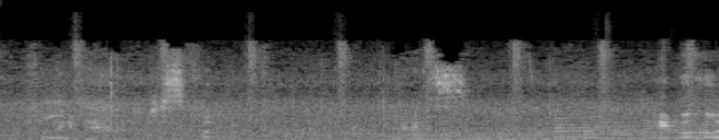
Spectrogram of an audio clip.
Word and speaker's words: Felipe: Mom calls him Philippe. Felipe.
